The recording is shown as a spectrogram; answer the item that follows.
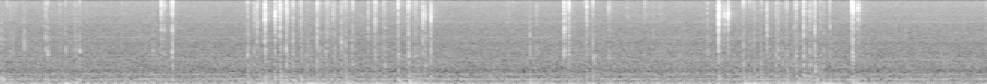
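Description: Computer keyboard typing: irregular runs of keystrokes with short pauses between them, over a faint steady low hum.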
